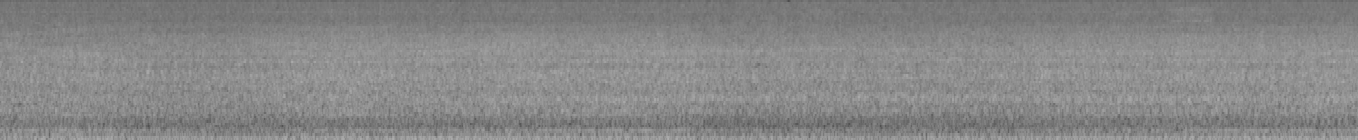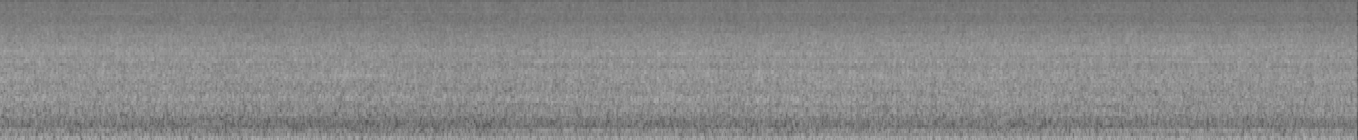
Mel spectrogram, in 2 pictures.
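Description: A forage harvester rumbles nearby as it chops maize.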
